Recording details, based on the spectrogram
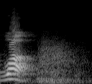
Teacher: व कंठ से भी निकलती है और ओष्ठ से भी निकलती है, तो व हमारा ओष्ठ वाला वर्ग हो जाएगा व।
